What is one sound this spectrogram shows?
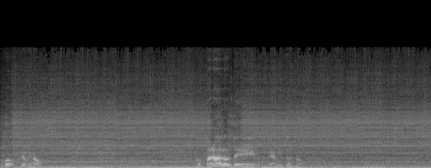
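A motorcycle engine drones steadily at high revs.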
